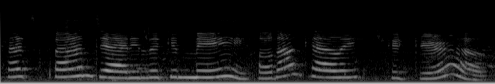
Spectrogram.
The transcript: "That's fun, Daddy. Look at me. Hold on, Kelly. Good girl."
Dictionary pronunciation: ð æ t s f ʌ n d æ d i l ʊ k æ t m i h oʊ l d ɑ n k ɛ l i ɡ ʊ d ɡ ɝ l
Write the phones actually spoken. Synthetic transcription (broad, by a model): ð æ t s f ʌ n d æ d i l ʊ k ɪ t m i h oʊ l d n k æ l i ɡ ʊ d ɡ ɝ l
